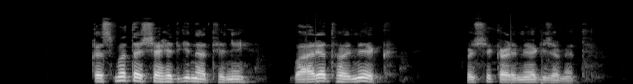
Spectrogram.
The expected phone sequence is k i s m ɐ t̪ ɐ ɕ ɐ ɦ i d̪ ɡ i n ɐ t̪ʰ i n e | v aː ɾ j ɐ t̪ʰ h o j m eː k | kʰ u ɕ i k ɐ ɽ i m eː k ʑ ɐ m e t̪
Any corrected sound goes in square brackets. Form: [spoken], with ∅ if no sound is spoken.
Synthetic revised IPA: [q] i s m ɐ t̪ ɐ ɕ ɐ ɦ i d̪ ɡ i n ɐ t̪ʰ i n [i] | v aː ɾ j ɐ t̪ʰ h o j m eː k | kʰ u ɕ i k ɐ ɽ i m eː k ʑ ɐ m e t̪

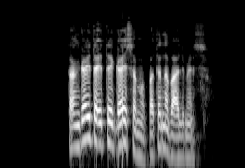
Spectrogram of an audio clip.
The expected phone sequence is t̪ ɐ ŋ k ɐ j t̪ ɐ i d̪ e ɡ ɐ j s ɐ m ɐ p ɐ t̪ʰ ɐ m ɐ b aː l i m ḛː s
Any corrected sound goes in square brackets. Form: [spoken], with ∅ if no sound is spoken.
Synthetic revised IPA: t̪ ɐ ŋ [ɡ] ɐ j t̪ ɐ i [t̪] e ɡ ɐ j s ɐ m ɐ p ɐ [t̪] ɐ [n] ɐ b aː l i m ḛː s

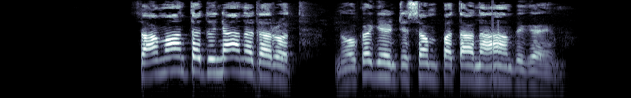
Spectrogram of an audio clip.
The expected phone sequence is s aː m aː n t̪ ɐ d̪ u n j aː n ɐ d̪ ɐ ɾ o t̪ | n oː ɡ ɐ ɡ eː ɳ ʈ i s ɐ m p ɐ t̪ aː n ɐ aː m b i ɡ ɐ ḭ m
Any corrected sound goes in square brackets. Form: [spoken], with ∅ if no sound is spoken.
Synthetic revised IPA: s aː m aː n t̪ ɐ d̪ u n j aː n ɐ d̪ ɐ ɾ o t̪ | n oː [k] ɐ ɡ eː ɳ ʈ i s ɐ m p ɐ t̪ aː n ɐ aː m b i ɡ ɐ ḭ m

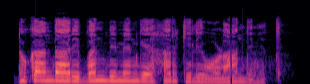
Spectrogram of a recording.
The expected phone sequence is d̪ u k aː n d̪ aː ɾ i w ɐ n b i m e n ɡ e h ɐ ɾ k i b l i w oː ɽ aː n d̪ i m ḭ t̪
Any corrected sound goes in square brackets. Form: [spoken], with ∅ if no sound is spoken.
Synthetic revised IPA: d̪ u k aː n d̪ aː ɾ i [b] ɐ n b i m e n ɡ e h ɐ ɾ k i [∅] l i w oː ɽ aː n d̪ i m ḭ t̪

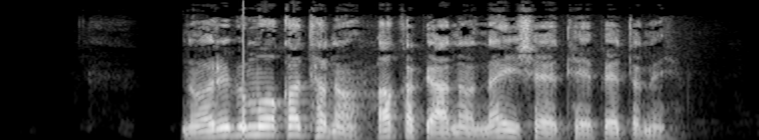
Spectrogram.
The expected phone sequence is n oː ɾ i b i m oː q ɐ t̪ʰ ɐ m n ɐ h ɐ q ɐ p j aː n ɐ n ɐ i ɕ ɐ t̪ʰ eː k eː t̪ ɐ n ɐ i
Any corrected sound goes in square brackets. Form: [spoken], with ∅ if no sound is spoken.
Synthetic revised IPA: n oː ɾ i b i m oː q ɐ t̪ʰ ɐ [∅] n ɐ h ɐ q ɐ p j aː n ɐ n ɐ i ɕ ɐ t̪ʰ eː [p] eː t̪ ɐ n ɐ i

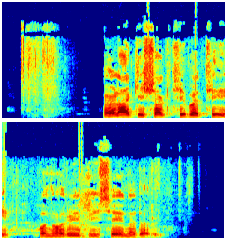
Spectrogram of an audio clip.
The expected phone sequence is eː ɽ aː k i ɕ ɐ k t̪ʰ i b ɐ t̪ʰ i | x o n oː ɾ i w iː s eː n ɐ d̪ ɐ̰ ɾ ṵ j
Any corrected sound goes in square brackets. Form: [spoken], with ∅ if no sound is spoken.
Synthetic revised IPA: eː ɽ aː k i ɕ ɐ k t̪ʰ i b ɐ t̪ʰ i | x o n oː ɾ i [b] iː s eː n ɐ d̪ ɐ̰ ɾ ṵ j

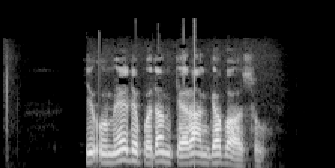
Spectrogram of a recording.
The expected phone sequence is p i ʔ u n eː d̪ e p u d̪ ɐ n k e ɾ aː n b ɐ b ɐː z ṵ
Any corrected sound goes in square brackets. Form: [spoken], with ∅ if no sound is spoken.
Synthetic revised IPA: [k] i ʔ u [m] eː d̪ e p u d̪ ɐ [m] k e ɾ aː n [ɡ] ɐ b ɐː [s] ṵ

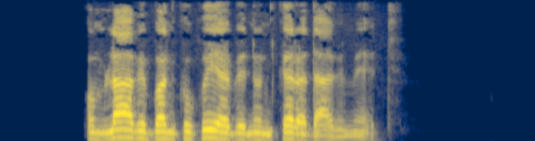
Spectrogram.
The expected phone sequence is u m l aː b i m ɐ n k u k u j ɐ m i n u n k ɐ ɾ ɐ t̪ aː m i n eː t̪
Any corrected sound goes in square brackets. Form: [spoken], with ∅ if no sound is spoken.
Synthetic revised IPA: u m l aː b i [b] ɐ n k u k u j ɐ [b] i n u n k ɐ ɾ ɐ [d̪] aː m i [m] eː t̪

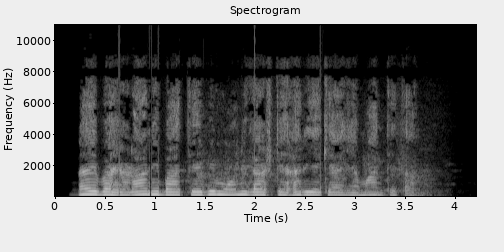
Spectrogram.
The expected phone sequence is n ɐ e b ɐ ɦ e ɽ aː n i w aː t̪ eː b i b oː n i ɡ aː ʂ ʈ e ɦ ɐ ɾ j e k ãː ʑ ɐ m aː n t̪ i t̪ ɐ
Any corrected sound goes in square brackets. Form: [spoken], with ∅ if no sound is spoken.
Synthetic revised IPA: n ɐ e b ɐ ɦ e ɽ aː n i [b] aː t̪ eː b i [m] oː n i ɡ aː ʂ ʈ e ɦ ɐ ɾ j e k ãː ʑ ɐ m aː n t̪ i t̪ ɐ

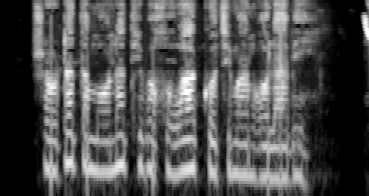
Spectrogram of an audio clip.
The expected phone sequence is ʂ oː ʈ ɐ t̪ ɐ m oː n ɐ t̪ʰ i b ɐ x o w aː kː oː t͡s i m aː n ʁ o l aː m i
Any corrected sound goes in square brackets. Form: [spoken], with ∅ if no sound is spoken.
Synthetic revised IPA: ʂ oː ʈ ɐ t̪ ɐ m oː n ɐ t̪ʰ i b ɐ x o w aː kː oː t͡s i m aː n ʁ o l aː [b] i

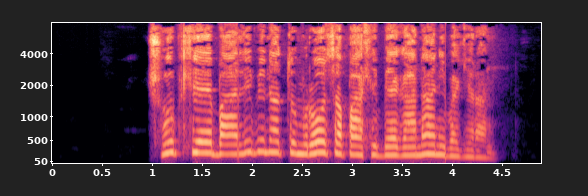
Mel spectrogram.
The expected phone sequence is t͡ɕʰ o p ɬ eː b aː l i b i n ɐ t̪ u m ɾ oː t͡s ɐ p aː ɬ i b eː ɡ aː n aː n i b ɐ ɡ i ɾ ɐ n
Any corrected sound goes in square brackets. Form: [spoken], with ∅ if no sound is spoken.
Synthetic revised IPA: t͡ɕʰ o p ɬ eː b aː l i b i n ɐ t̪ u m ɾ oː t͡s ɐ p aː ɬ i b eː ɡ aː n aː n i b ɐ ɡ i ɾ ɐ n

